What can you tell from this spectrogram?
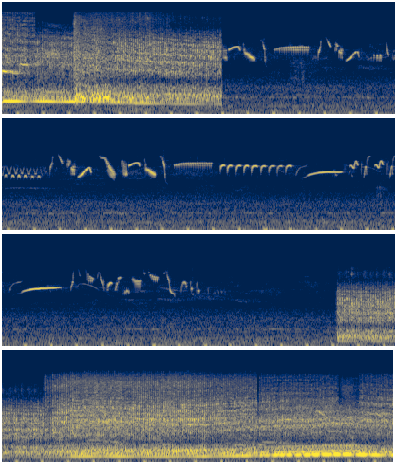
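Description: A vehicle engine sound cuts off abruptly about two seconds in. Birds then chirp and trill for about nine seconds before the engine sound starts again abruptly, its pitch rising and then settling.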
